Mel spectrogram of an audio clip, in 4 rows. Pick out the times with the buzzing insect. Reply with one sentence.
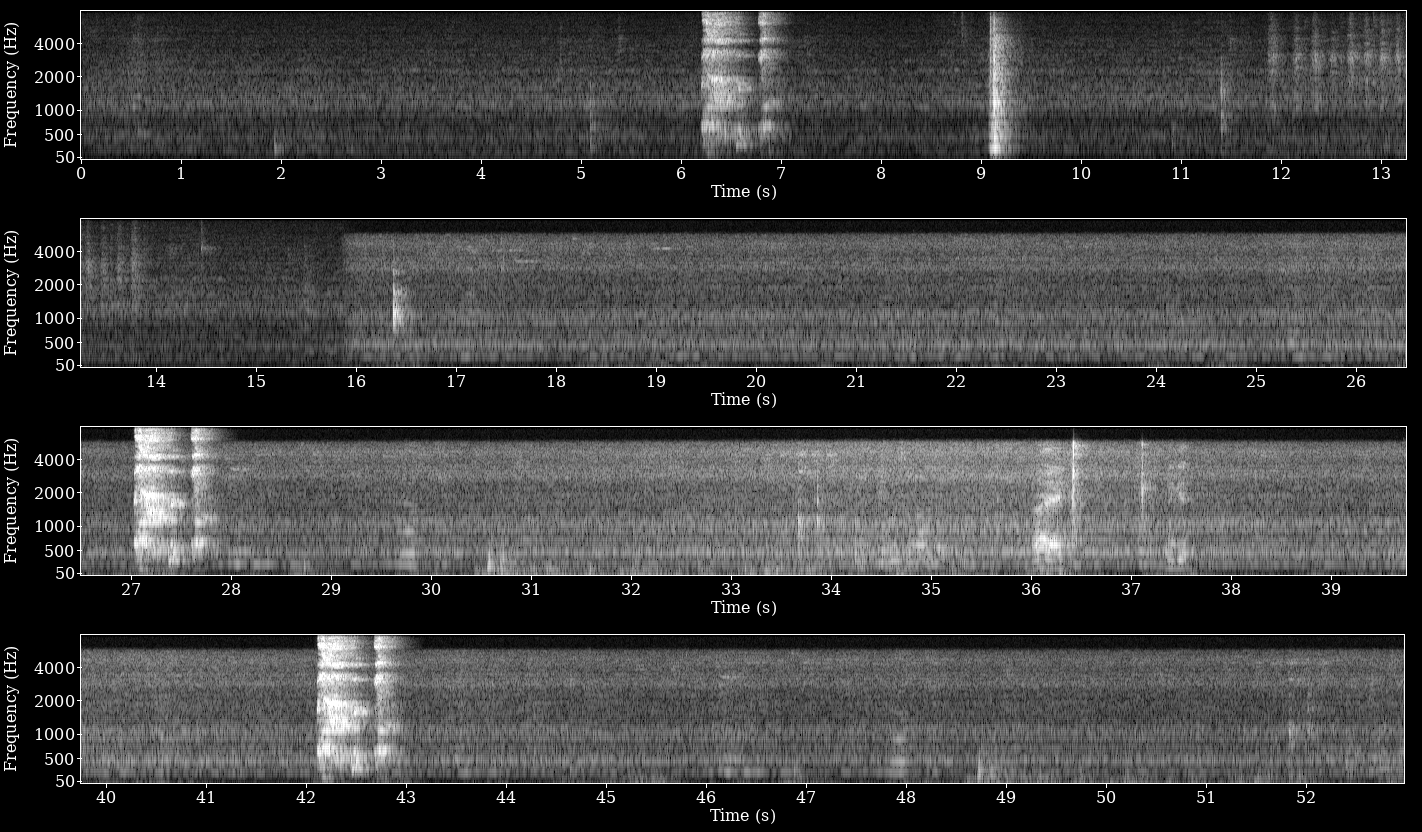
The buzzing insect can be heard from 0.0 to 52.9 s.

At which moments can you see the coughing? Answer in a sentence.
The coughing can be heard from 6.2 to 7.0 s, from 27.0 to 27.9 s and from 42.1 to 42.9 s.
